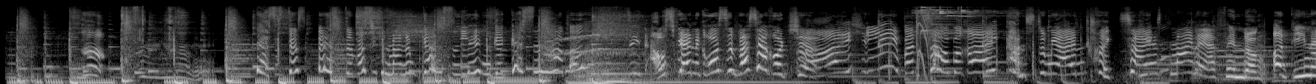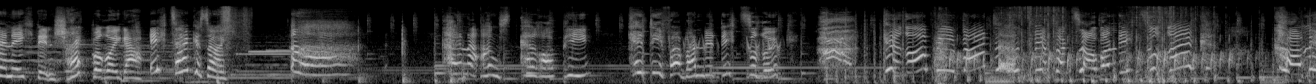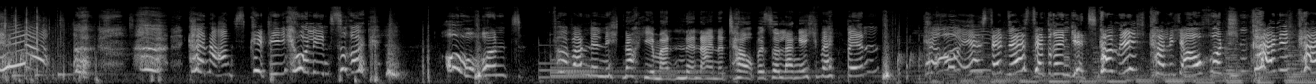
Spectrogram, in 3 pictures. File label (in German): Zeichentrick Mix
